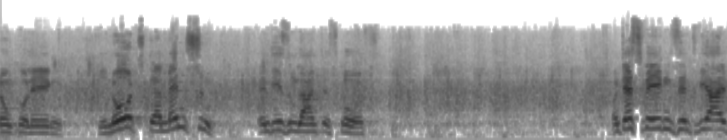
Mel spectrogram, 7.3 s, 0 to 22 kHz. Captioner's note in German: Beifall BÜNDNIS 90/DIE GRÜNEN und CDU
